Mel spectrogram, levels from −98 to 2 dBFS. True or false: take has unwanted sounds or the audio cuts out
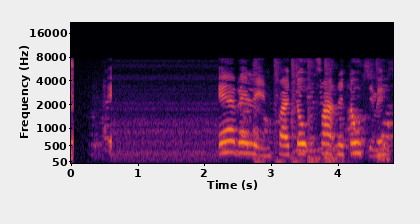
false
